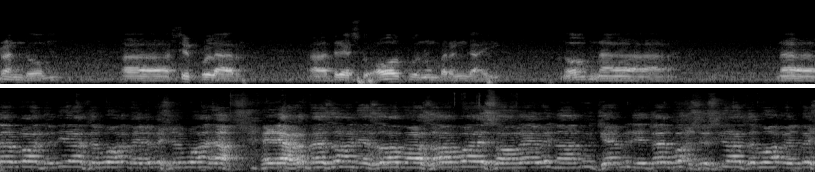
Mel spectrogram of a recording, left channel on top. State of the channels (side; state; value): both; different; correlation 0.01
